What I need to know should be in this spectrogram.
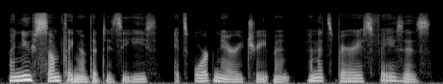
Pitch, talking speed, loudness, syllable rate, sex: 140 Hz, 175 wpm, -19 LUFS, 5.9 syllables/s, female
